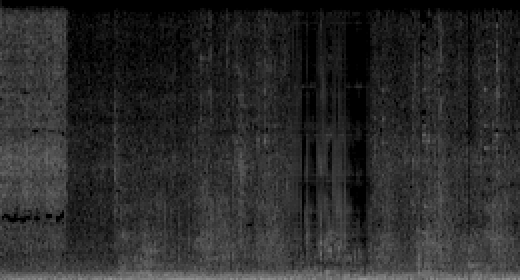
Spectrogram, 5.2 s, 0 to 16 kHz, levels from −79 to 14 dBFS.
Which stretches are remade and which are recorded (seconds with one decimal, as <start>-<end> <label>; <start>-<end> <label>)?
0.0-2.9 recorded; 2.9-3.7 remade; 3.7-5.2 recorded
